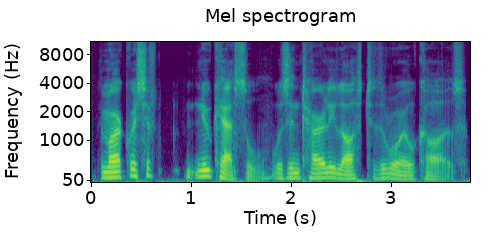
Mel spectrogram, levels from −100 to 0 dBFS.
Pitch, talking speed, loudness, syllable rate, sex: 105 Hz, 175 wpm, -20 LUFS, 5.5 syllables/s, male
